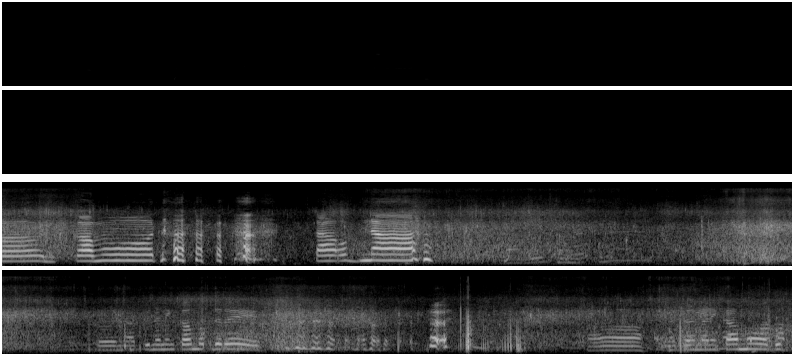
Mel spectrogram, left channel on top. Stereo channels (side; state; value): left; silent; 57 dB below the other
